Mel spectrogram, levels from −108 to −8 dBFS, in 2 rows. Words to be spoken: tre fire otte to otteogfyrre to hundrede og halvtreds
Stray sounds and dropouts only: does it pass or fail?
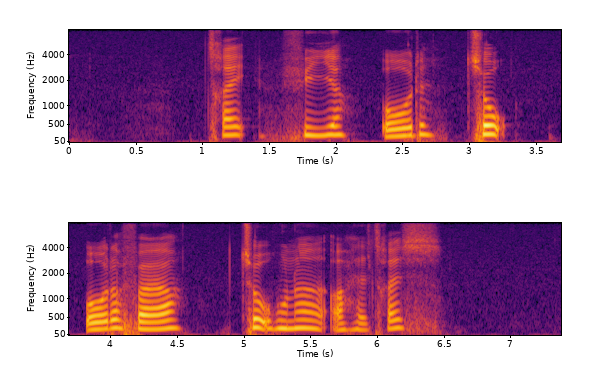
pass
